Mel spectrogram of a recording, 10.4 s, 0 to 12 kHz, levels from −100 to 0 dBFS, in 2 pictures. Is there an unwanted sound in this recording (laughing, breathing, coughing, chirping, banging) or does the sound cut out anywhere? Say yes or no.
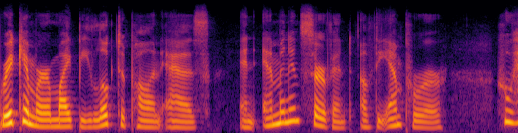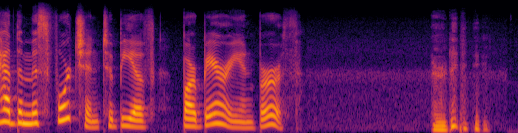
yes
